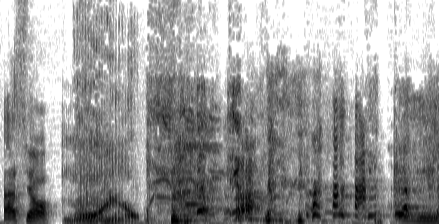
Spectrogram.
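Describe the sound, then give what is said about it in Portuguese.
A person briefly imitates a lion's roar with a loud, rough, growling burst, followed by laughter and excited chatter. “eu ficava rugindo, eu ficava rugindo com as pessoas, assim, Deus e meu rugido Deus.”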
